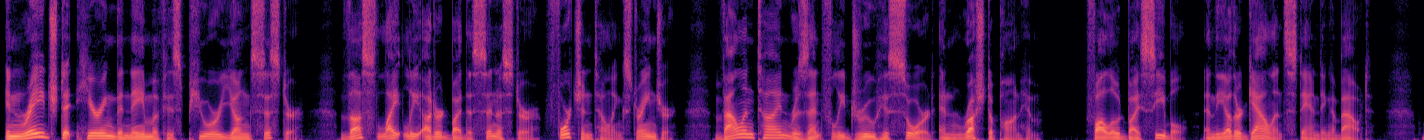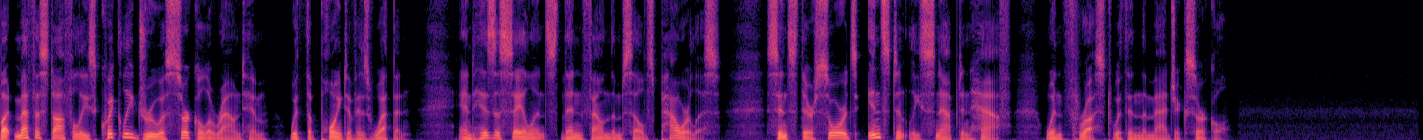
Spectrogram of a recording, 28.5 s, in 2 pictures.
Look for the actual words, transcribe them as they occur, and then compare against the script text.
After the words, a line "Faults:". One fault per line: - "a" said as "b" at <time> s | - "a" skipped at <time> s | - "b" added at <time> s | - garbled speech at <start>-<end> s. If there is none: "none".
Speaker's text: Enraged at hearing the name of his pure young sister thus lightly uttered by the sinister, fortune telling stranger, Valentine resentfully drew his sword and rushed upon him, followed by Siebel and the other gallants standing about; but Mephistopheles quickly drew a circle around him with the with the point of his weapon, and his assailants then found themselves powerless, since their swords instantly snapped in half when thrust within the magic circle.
Enraged at hearing the name of his pure young sister thus lightly uttered by the sinister, fortune telling stranger, Valentine resentfully drew his sword and rushed upon him, followed by Siebel and the other gallants standing about; but Mephistopheles quickly drew a circle around him with the point of his weapon, and his assailants then found themselves powerless, since their swords instantly snapped in half when thrust within the magic circle.
Faults:
- "with the" skipped at 17.4 s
